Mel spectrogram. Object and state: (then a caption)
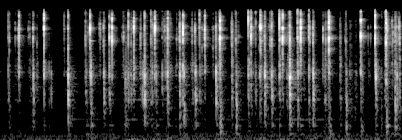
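Plastic mechanical keyboard. Fingertips with long nails type continuously on a pink backlit plastic mechanical keyboard with round keycaps. A steady run of quick, bright, clicky clacks with almost no low end, each tap dying away almost instantly. It makes a soft, even patter of keystrokes.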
